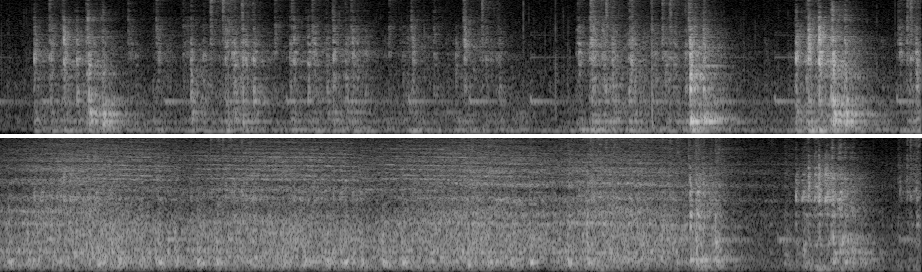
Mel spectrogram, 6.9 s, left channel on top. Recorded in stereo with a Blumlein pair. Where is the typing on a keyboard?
65° left, 3.5 m.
